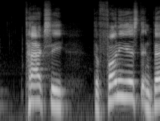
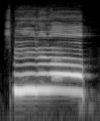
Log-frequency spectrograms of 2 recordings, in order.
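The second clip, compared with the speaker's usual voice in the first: mock shout; 14 semitones higher, 12 dB louder, much slower than usual. Retelling the chocolate scene.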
